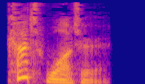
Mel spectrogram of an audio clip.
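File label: "cutwater", British English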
